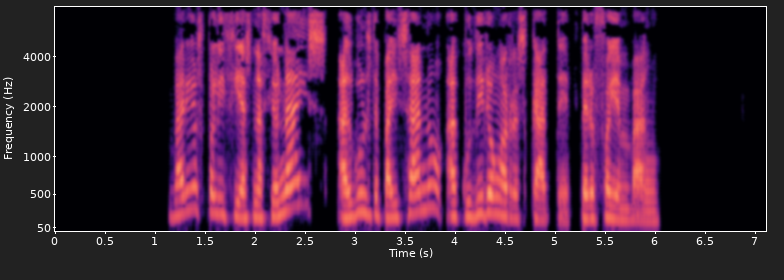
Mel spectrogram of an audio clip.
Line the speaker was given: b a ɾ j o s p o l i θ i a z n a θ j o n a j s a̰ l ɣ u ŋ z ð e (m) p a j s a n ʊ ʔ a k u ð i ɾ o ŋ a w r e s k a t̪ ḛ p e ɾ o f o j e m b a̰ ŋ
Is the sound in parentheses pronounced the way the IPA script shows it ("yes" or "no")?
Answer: no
